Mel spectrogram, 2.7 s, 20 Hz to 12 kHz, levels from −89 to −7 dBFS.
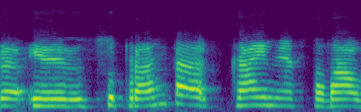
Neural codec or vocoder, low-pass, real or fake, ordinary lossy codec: codec, 44.1 kHz, 2.6 kbps, SNAC; 10.8 kHz; fake; Opus, 64 kbps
